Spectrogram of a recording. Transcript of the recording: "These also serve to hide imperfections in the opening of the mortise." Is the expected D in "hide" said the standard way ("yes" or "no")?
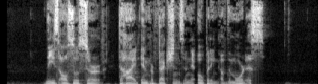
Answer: yes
